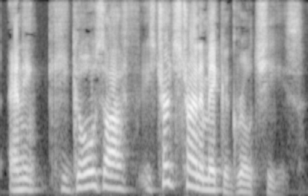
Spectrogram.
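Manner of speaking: ordinary delivery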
